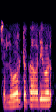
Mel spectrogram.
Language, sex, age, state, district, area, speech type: Gujarati, male, 45-60, Gujarat, Amreli, rural, conversation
